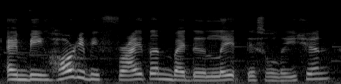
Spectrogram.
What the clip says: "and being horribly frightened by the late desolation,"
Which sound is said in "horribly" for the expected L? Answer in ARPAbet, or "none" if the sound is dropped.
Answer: none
